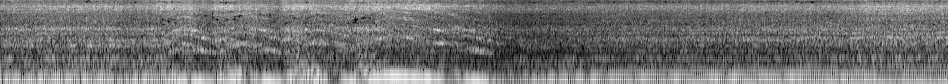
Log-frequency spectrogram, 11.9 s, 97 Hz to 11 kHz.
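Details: VW Polo Mk2 86C 1.0 petrol, just after timing belt and water pump replacement. A whine that rises and falls with revs over the idle. The timing belt was tensioned too tight and was later loosened.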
